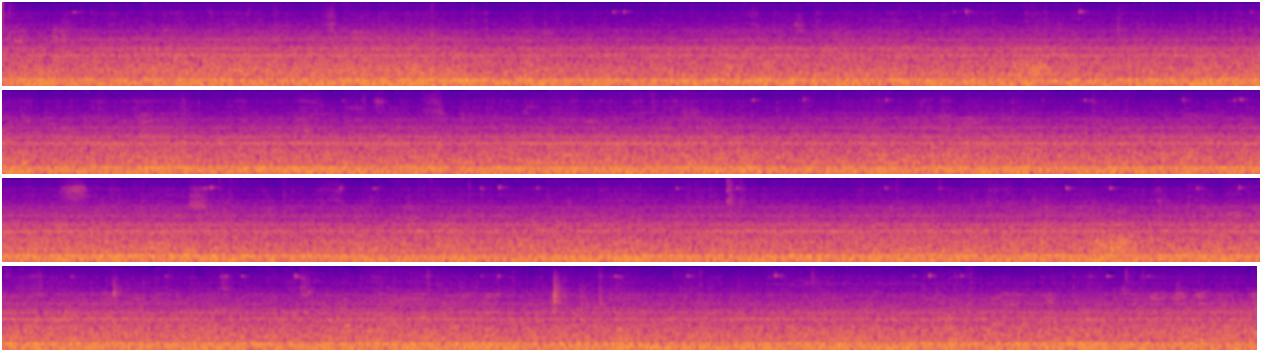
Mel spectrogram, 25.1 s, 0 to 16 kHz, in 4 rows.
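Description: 200 series Shinkansen running at speed, heard inside the passenger cabin: a steady rumble with a constant low hum throughout.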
